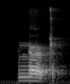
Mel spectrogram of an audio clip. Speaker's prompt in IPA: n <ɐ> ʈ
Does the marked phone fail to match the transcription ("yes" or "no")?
no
